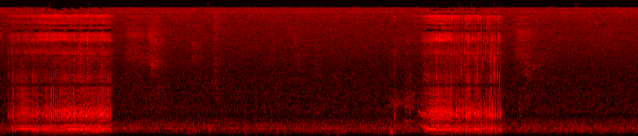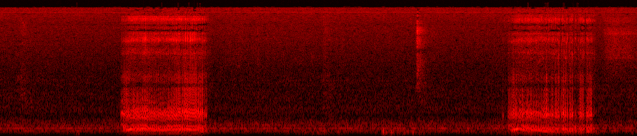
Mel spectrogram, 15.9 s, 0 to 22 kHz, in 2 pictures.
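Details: Loud, rough snores about every four seconds, roughly 14 a minute, with quiet pauses between; heavy snoring in a sleeping bulldog named Cookie, loud enough to drown out the TV.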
